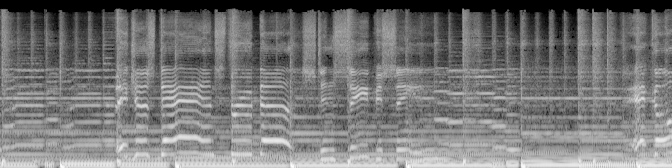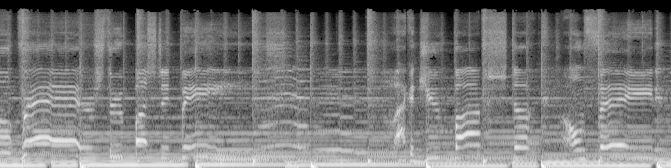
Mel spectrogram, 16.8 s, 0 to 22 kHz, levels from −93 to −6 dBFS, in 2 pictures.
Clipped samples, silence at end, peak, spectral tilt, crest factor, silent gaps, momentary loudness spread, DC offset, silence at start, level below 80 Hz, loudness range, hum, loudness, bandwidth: under 0.1%; 0 s; -4 dBFS; -5 dB/octave; 12 dB; none; 4 LU; under 0.1%; 0 s; -20 dBFS; 3 LU; none; -17 LUFS; 17.5 kHz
